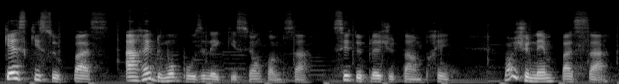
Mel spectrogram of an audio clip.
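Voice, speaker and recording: A woman voicing an exasperated young woman pleading with her mother, in a low voice. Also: big pitch swings, a little slow, darkish tone, slightly rough, faint music behind, heavily acted.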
